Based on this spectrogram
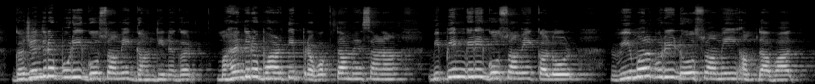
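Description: Noticeable background noise and audible room echo surround a woman speaking in a high pitch with ordinary pitch variation. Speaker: news reporter. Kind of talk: news reading.

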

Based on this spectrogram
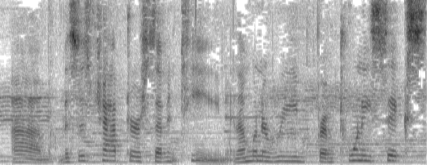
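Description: With clear music in the background, a woman with an American accent talks at a fairly slow pace with ordinary pitch variation. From United States. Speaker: religious vlogger. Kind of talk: religious talk to camera. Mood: calm, earnest, devout. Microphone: phone near.

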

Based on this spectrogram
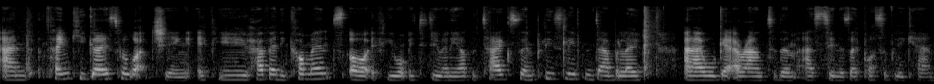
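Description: Light background noise accompanies a woman talking. Her pace is fairly quick and her intonation fairly even. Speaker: book vlogger. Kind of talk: casual vlog chat. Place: home room.

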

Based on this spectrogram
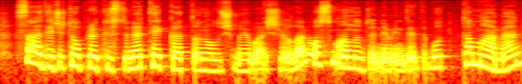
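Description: Against a quiet background, a woman talks at a moderate pace in a high pitch. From Turkey, Bursa; Turkey. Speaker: art history professor. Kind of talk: expert interview monologue. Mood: calm, explanatory. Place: studio. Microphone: lapel.

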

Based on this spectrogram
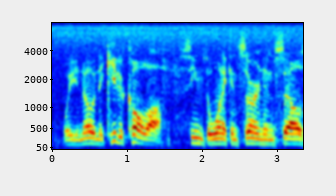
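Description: This man's tone is dark and mellow. He talks at a fairly quick pace. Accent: American. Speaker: professional wrestler. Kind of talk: wrestling promo. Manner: intense, threatening.

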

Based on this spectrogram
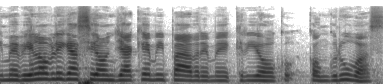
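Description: A woman speaks at a fairly slow pace in a fairly high pitch, with fairly even intonation against a quiet background. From Dominican Republic. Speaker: truck and heavy equipment driver; guest. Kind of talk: TV interview. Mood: warm, nostalgic. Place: studio. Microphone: handheld.

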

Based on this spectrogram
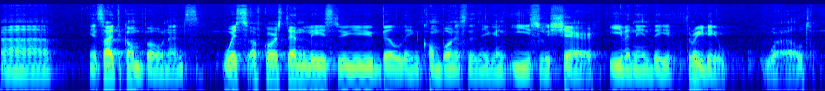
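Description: In a Finnish accent, a man with a fairly low pitch and a dark, mellow tone talks at a moderate pace with lively intonation. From Finland. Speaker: software developer; conference speaker. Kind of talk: conference talk. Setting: stage with audience. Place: hall.

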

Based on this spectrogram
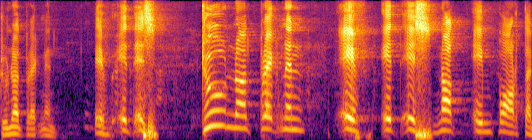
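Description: In an Indonesian accent, a man talks very slowly at a high pitch, his voice making very wide pitch swings between long, frequent pauses. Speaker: obstetrician lecturer. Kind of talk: lecture. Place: hall. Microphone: handheld.

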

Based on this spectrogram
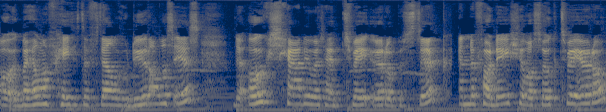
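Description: Speaking at a very fast pace, a woman uses a raised, projected voice. Audible room echo and faint music in the background surround her. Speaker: beauty vlogger. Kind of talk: casual makeup review chat.

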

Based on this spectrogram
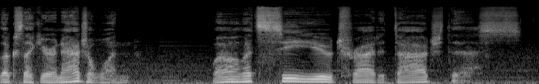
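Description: Using a put-on character voice, a man speaks breathily at a fairly low pitch and a fairly slow pace, with clear background noise.

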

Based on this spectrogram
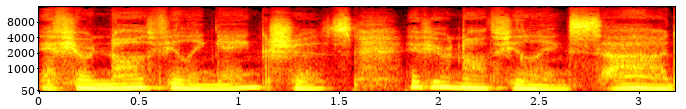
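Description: Somewhat breathy and fairly low, a woman's voice shows ordinary pitch variation over a quiet background. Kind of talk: motivational talk to camera. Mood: soft, calm, soothing. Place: home room. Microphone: lapel.

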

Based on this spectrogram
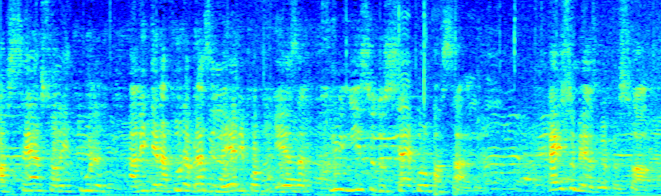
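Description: Noticeable background noise runs beneath speech delivered fairly quickly. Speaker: host of a street event. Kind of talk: mock bingo-hall calling, playful street-protest performance. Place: street. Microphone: pa.

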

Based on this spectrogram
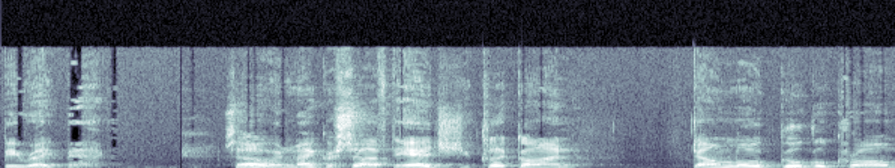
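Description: At a fairly slow pace, the voice has a dark, mellow tone and lively intonation. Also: man. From Massachusetts. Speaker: how-to video presenter. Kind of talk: tutorial. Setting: screen-recorded video. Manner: casual, chatty, animated.

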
